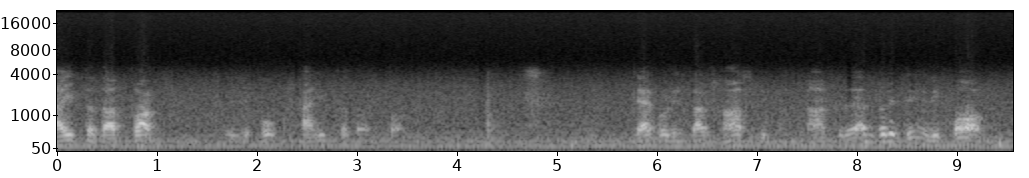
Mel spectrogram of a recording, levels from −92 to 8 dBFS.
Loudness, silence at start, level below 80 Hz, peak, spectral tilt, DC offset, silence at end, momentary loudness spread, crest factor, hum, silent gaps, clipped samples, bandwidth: -23 LUFS; 0 s; -48 dBFS; -2 dBFS; -8 dB/octave; under 0.1%; 0 s; 18 LU; 20 dB; none; none; under 0.1%; over 20 kHz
